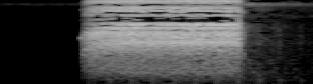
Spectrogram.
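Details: On the nest, a female white-tailed kite lets out one loud, scratchy screech about a second long, sharp at the start and ending abruptly, with silence around it.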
